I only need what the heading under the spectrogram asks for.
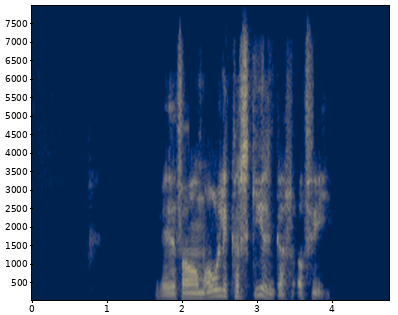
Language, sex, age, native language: Icelandic, male, 40-49, Icelandic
